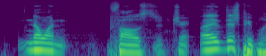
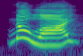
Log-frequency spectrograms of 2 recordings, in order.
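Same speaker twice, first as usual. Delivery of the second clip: loud shout; 11 semitones higher, 10 dB louder than usual. Retold or imitated. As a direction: yell it out, high and loud. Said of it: "Literally said "no lie" at that volume".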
